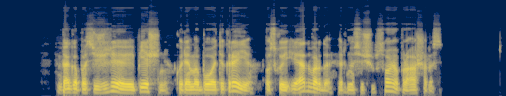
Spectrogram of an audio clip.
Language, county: Lithuanian, Telšiai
